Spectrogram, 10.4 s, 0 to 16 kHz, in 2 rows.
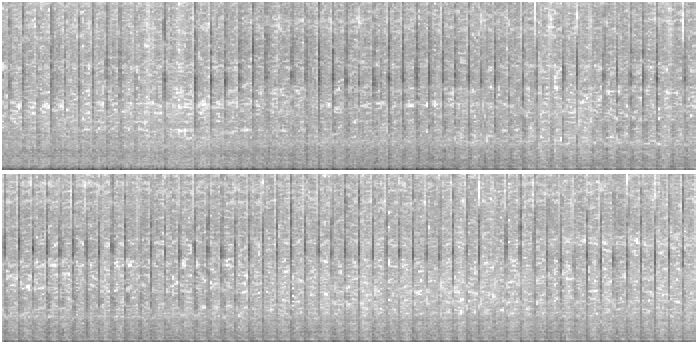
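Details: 1974 Norton Commando 850 idling on un-muted silencers with tighter header clamp seal: loud open-pipe twin thump broken by occasional skipped beats, intermittent misfire from the left cylinder, which also smokes.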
